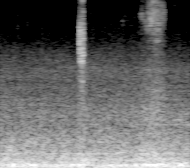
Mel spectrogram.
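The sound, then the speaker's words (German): Steady, heavy road rumble from a car cruising at speed on the Autobahn in snow and rain, with a constant low drone and a couple of brief hissing swishes like spray from a wet road. “ja, auf der Autobahn ist es schneit, Regen, Wasser äh, und alles.”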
